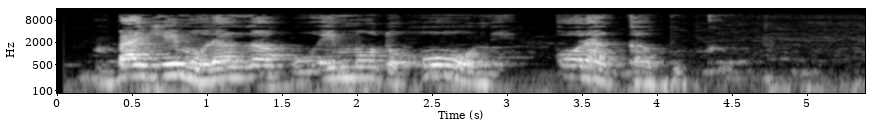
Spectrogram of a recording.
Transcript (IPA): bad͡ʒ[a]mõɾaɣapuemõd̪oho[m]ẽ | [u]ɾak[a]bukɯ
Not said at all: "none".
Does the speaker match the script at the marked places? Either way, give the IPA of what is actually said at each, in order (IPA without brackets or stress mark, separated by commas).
e, n, o, a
